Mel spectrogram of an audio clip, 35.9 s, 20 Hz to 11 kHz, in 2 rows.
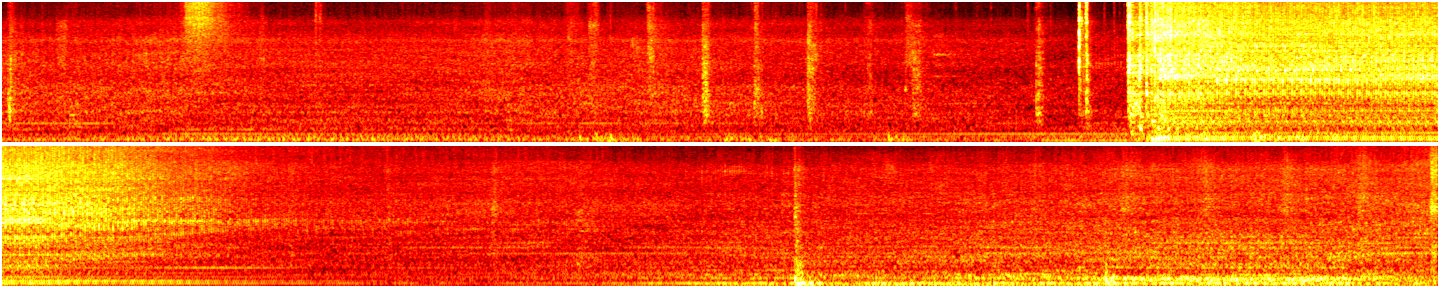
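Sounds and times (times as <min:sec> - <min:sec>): excavator diesel engine revving: 0:14.0 - 0:35.9.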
